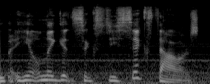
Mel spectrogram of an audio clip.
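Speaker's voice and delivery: normal talking voice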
